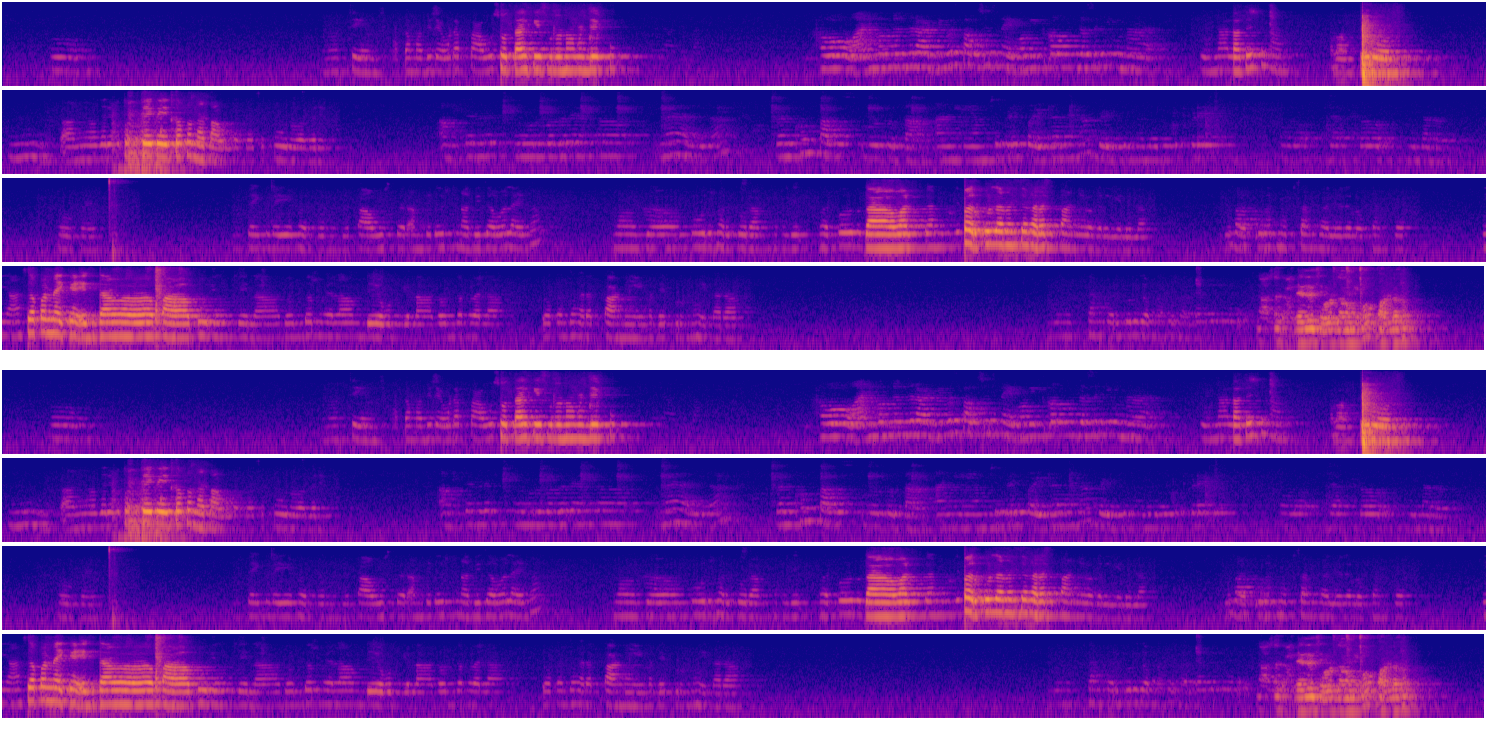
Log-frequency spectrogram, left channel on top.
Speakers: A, on the right; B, on the left.
A: हो.
B: सेम आता मध्ये एवढा पाऊस होता की पूर्ण म्हणजे
A: हो आणि आणि मग नंतर आठ दिवस पाऊसच नाही मग इतका होऊन जसं की उन्हाळाय.
B: उन्हाळा तेच ना भरपूर ऊन
A: हम्म.
B: पाणी वगैरे तुमच्या इथे येतो का नाही पावसाचा असं पूर वगैरे.
A: आमच्या इकडे पूर वगैरे असं नाही आलेला, पण खूप पाऊस होत होता आणि आमच्या इकडे पैठण आहे ना बेडकी नगर तिकडे
B: <inaudible>
A: थोड जास्त हे झालं होत.
B: <unintelligible> इकडे भरपूर म्हणजे पाऊस तर आमच्या हित कशी नदी जवळ आहे ना. मग
A: हा
B: पूर भरपूर आमच्याक भरपूर गावातल्या म्हणजे भरपूर जणांच्या घरात पाणी वगैरे गेलेल.
A: बापरे
B: भरपूरच नुकसान झालेलं लोकांचं. अस पण नाय की एकदा पा पूर येऊन गेला दोन दोन वेला म्हणजे येऊन गेला दोन दोन वेला लोकांच्या घरात पाणी मध्ये पूर्ण हे करा नुकसान
A: पाणी
B: भरपूर लोकांच
A: वगैरे
B: झाल.
A: घरात गेलं तर ते काढायला
B: असं घाणेरड ठेवत
A: खूप
B: जाऊन
A: मुश्किल
B: नको पार्लर
A: जातं.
